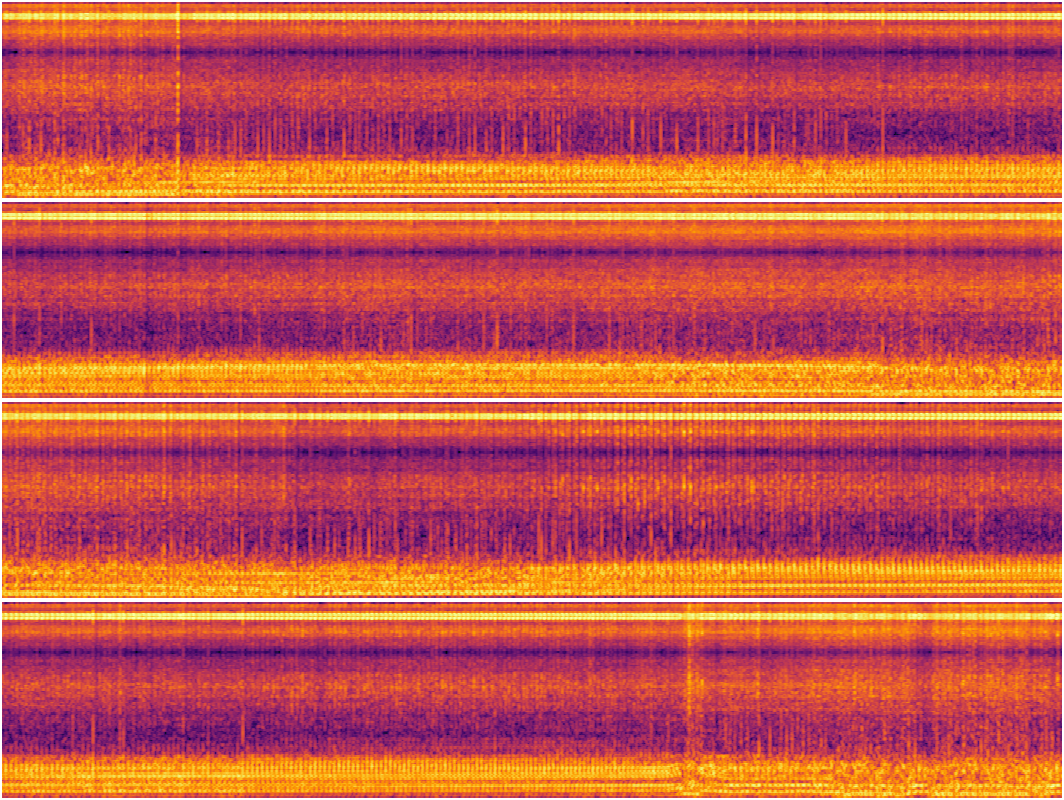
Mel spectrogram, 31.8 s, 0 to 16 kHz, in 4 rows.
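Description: Yamaha Super Ténéré 1200's parallel-twin engine running at speed, heard loud from the bike itself. Its note sinks in pitch around the middle of the stretch, then climbs again, with a sudden change in pitch near the end.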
